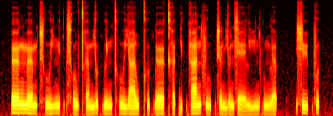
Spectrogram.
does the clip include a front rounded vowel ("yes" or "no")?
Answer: yes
